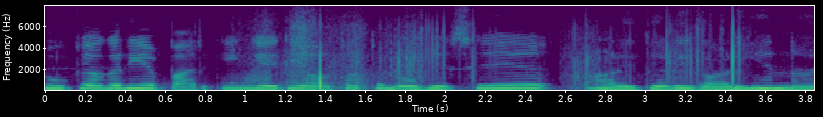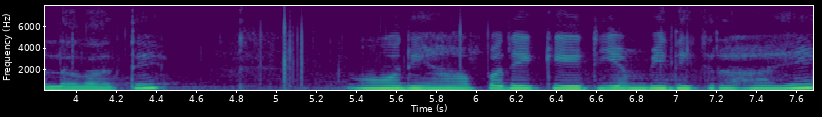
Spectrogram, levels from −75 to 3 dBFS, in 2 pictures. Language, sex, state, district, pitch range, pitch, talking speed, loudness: Hindi, female, Punjab, Fazilka, 245-270 Hz, 260 Hz, 195 wpm, -26 LUFS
